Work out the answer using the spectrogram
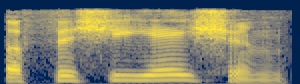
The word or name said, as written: officiation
